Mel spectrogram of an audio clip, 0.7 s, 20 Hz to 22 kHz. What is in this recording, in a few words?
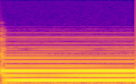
ORG A3, B3; B3 FULL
